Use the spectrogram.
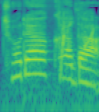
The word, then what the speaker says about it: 절약하다: 절의 그 음절에 있는 리을 받침을 이제 뒤로 자연스럽게 넘기는 거예요.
